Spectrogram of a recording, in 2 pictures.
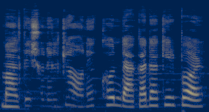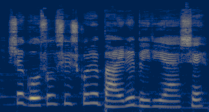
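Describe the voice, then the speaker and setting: A woman narrating a movie plot as a steady, scripted storytelling recap. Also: on the high side, moderate pace. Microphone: voice-over. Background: soft background music.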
